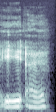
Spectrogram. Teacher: इनका उच्चारण स्थान है कंठ व तालु। इन्हें हम कंठ तालव्य वर्ण कहते हैं।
